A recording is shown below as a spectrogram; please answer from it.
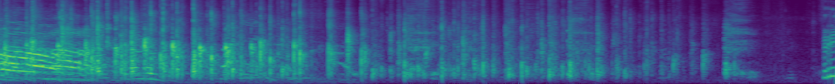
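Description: A group clapping by hand, with cheering shouts at first; the applause thins out over the second half and dies away shortly before the end.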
